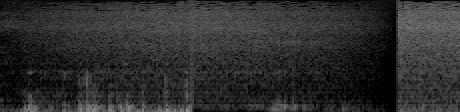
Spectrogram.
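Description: Low, irregular rumbling noise on the camera's microphone, which stops suddenly about a second in, followed by one shorter burst.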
